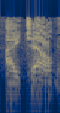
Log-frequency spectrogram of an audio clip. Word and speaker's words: Eitel: Chuck, I never knew the accent was on the second syllable. – Me either. – I've called him Edel. Eitel, it's Eitel. Yeah.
